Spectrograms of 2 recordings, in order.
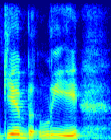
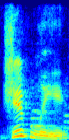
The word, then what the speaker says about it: Ghibli: the Desert Wind pronounced Gib Lee uh Hayao Miyazaki thought the word was pretty and stole it when naming Studio Kipling he uses the Japanese pronunciation though which is Ghibli so in fact the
